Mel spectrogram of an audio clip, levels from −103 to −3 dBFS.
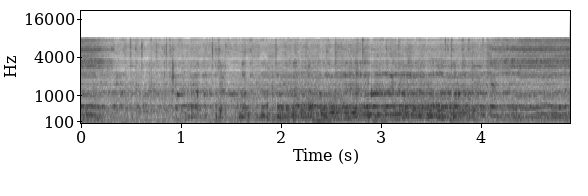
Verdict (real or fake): fake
